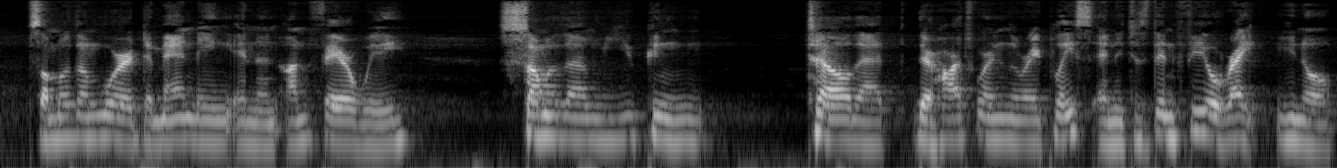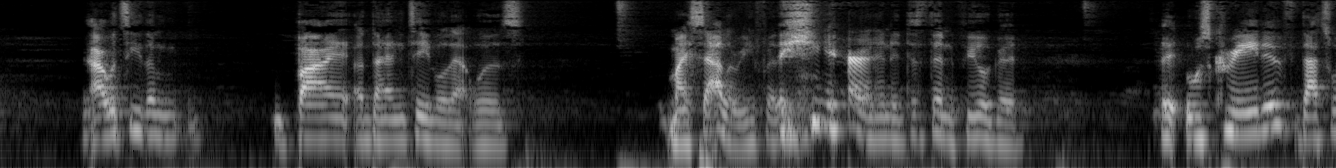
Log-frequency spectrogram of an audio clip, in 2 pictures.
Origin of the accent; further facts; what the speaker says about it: Puerto Rico; I came from Puerto Rico with a violin, and I had to drop that right away because I thought somebody's going to break it over my head.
